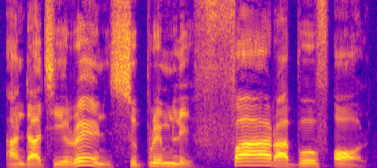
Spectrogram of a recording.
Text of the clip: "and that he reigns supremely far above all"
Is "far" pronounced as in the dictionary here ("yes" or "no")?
yes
